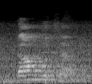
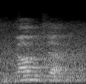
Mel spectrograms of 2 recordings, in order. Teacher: মাঝের থেকে ও নামক স্বরবর্ণটা উঠে গেল, লোপ পেল। তাহলে এইটা মধ্য স্বরলোপের উদাহরণ।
